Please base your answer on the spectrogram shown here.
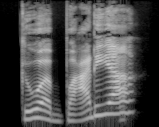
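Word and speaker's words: Guobadia: But Guabadia, is that how you pronounce it? – Close enough. Close enough.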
